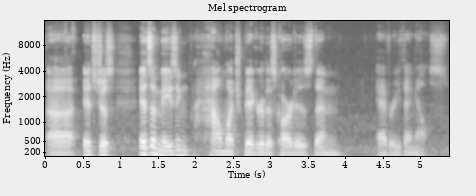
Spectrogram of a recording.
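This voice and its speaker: A man's voice: fairly low pitch, measured pace, fairly bright tone. A man co-hosting a casual podcast, talking through a card game draft in a blunt, opinionated way. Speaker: podcast co-host.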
